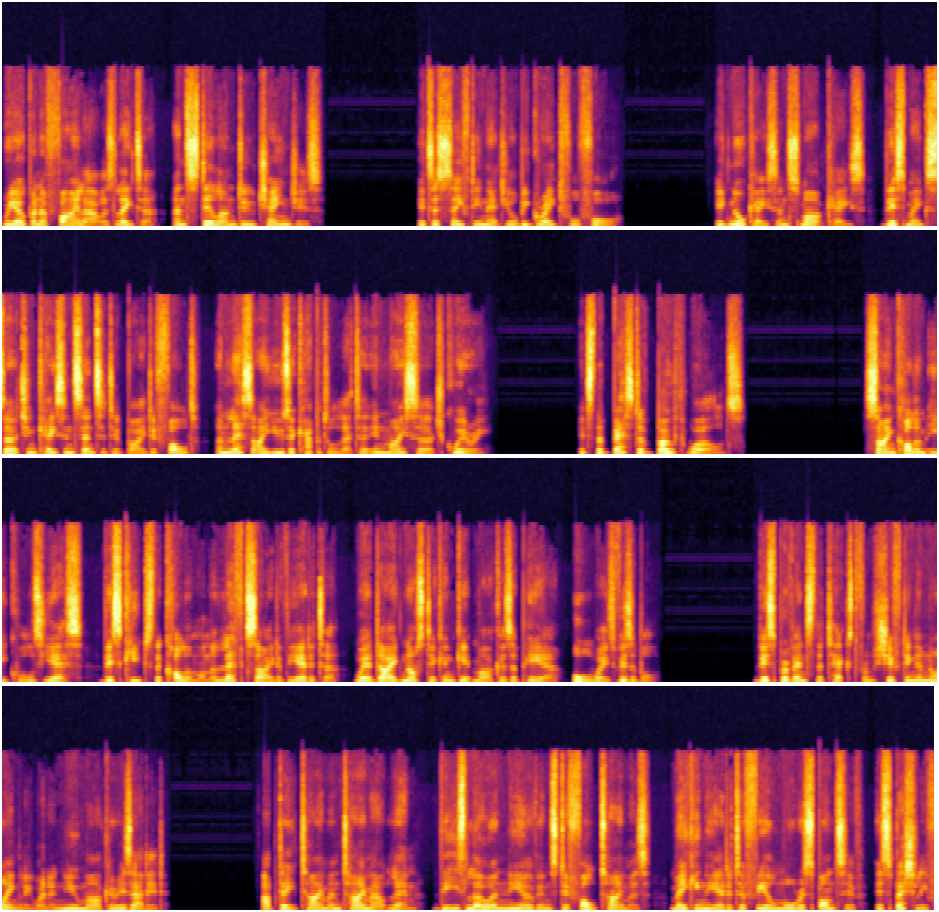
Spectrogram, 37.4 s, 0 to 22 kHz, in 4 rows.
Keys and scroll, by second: 5.9 j, 6.2 j, 7.4-8.5 typing, 18.5 Escape, 19.0 j, 19.4 j, 20.4-21.6 typing, 28.7 Escape, 29.5-32.2 typing.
